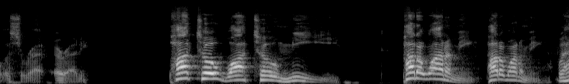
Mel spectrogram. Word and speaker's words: Potawatomi: Potawatomi. Potawatomi. Potawatomi. Well, how did I say it? Let's do it again. Let's try. Potawatomi. Potawatomi. Or you're saying spread it out. Potawatomi. Like that. Say it like that.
